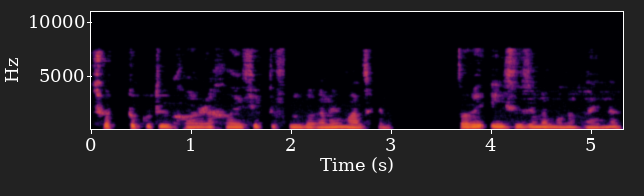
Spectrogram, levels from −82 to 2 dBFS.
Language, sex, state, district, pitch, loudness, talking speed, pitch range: Bengali, male, West Bengal, Jalpaiguri, 115 Hz, -32 LUFS, 180 wpm, 110-120 Hz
